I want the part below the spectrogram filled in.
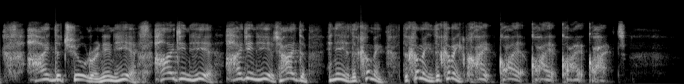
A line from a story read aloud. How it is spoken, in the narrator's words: half shouting, half whispering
